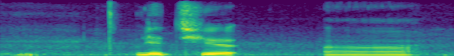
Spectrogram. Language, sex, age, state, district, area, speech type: Kashmiri, male, 18-30, Jammu and Kashmir, Srinagar, urban, spontaneous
